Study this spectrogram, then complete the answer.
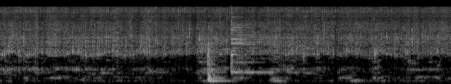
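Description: Shark puttu mixture being sautéed in a frying pan for a Tiruvallur-style home lunch gives a steady, close sizzling hiss with a brief scrape of stirring partway through, no voices.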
